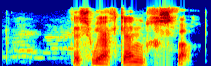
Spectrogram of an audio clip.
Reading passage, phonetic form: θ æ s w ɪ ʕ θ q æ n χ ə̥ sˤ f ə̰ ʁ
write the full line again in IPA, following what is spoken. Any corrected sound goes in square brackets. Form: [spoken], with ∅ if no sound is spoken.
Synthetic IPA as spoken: θ æ s w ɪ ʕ θ [k] æ n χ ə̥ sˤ f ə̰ ʁ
